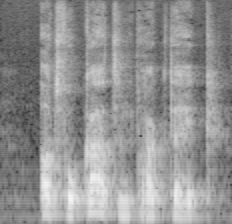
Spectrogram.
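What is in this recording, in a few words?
"advocatenpraktijk", Dutch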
